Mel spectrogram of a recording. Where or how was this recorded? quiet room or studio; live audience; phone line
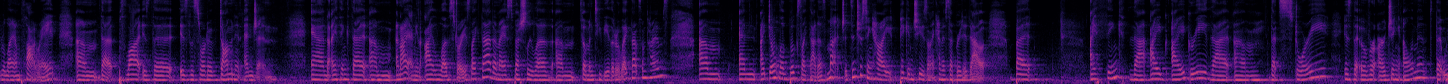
live audience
